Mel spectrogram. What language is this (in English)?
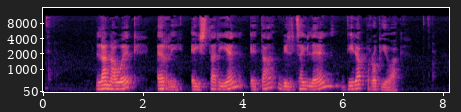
Basque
